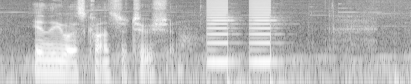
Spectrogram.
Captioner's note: buzzer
